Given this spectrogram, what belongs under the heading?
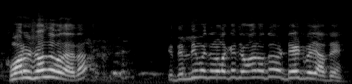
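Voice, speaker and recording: A man giving a humorous motivational talk, telling stories with animated swings between loud and hushed delivery. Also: very high voice, racing, faint music behind. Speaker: motivational speaker.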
